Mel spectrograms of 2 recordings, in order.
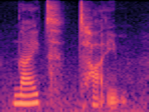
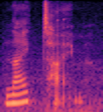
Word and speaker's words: nighttime: 这边的 nighttime 是一个字，而这两个音节，第一个音节的结尾也是 t，第二个音节的开头是 t，那这两个 t 只要念一次就好了，不用念成 nighttime，而是念成 nighttime，两个 t 只要念一次，这样听起来会比较顺。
